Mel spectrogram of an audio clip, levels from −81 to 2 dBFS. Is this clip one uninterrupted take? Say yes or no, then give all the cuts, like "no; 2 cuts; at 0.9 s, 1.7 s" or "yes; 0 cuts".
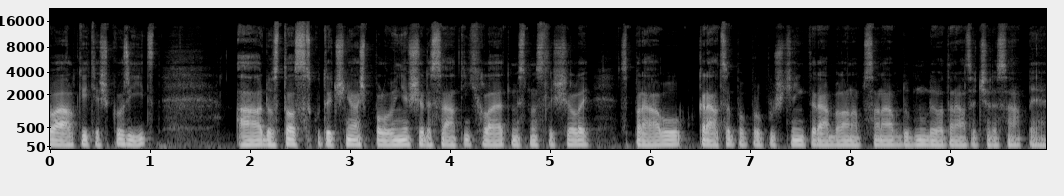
no; 1 cut; at 2.6 s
